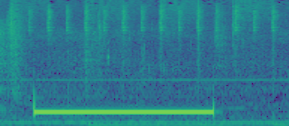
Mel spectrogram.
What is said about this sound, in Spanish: Yo solo paré y marqué el WhatsApp. Ahí está.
